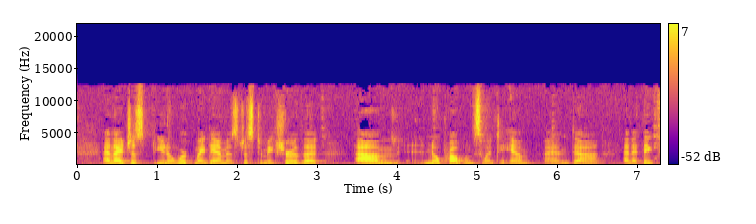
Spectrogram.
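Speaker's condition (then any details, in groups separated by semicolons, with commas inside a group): No condition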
